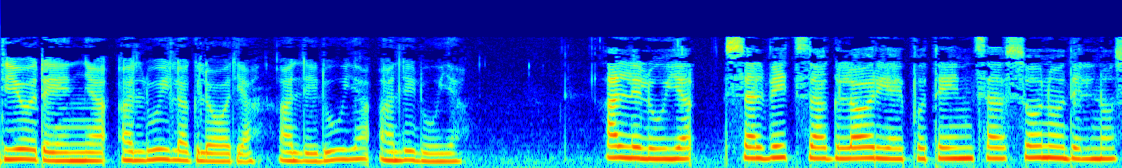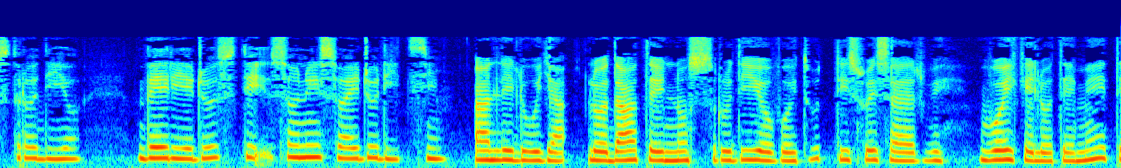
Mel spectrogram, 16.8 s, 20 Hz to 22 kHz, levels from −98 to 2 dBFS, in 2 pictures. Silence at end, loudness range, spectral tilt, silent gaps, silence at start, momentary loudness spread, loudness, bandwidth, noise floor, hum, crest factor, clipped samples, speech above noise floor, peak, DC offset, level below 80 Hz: 0 s; 3 LU; -5.5 dB/octave; none; 0 s; 8 LU; -20 LUFS; 9.4 kHz; -54 dBFS; none; 14 dB; under 0.1%; 35 dB; -4 dBFS; under 0.1%; -58 dBFS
